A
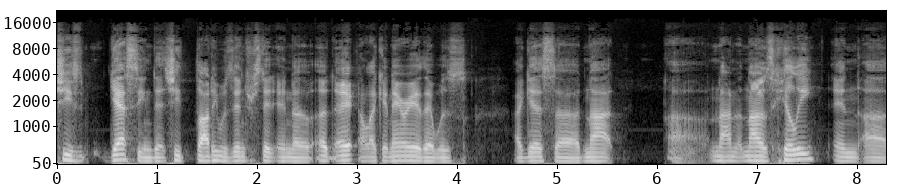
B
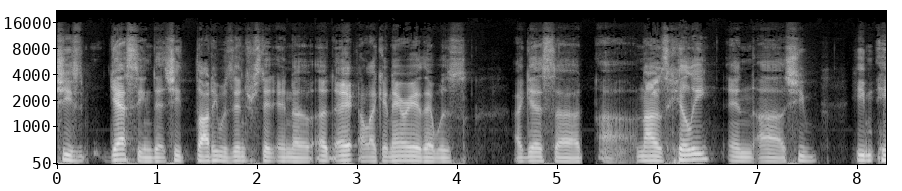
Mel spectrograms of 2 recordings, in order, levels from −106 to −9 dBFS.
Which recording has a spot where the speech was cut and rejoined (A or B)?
B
